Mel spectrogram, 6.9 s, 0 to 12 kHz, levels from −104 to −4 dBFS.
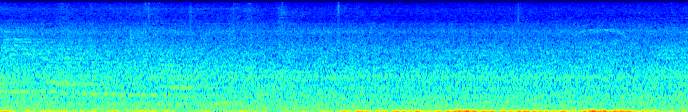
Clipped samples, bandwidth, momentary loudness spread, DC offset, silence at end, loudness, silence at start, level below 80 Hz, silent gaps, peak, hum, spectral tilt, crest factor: under 0.1%; 11 kHz; 3 LU; under 0.1%; 0 s; -49 LUFS; 0 s; -48 dBFS; none; -22 dBFS; none; -5 dB/octave; 16 dB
